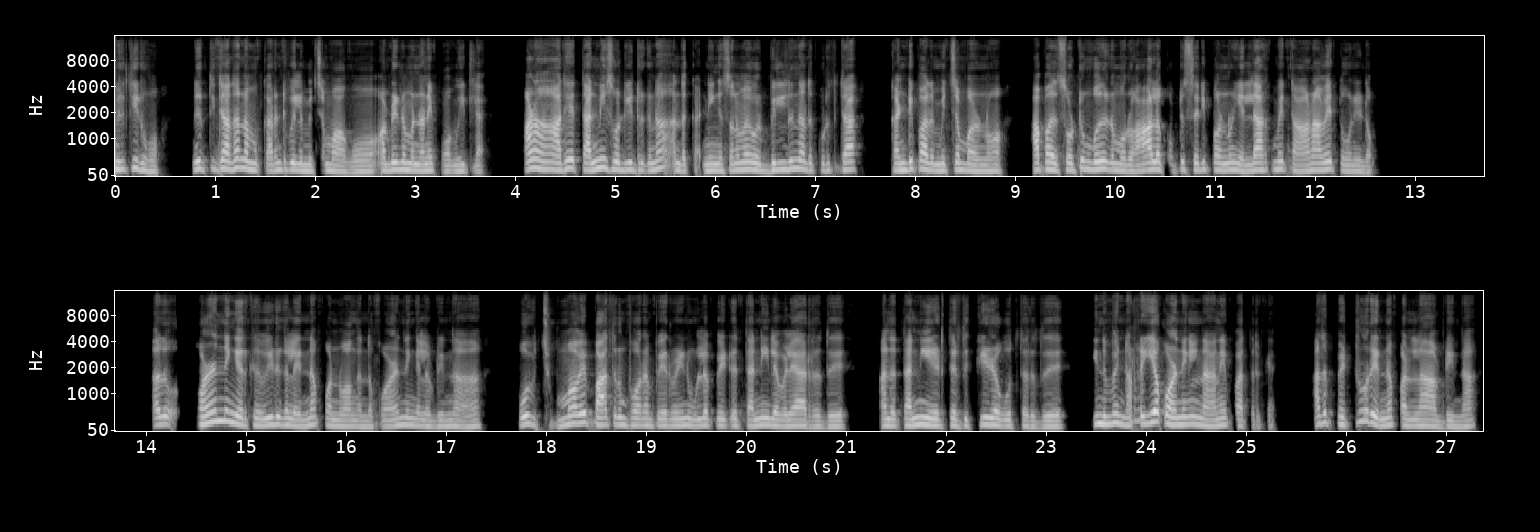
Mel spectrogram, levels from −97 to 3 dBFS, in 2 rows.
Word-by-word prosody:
நிறுத்திருவோம். 195 - -1 0.3
"நிறுத்திட்டா 210 +1 +2
தான் 235 -1 +3
நமக்கு 180 -5 -2
current 185 +4 -1
bill 175 -3 +2
மிச்சமாகும்." 145 -3 -2
அப்படின்னு 190 +3 +3
நம்ம 175 -2 +2
நினைப்போம் 150 -3 -2
வீட்டில. 155 -1 -5 0.5
ஆனா 230 +2 +7 0.2
அதே 220 +5 +3
தண்ணீர் 210 +5 +4
சொட்டிகிட்டு 190 -2 +1
இருக்குன்னா 185 +6 0
அந்த 175 -2 0
க - - -10
நீங்க 170 0 +2
சொன்ன 180 +2 0
மாதிரி 195 -1 +3
ஒரு 165 - -3
பில்ன்னு 205 +4 +2
அதை 180 - -4
கொடுத்துட்டா 180 +3 0 0.4
கண்டிப்பா 200 +4 +2
அத 175 - 0
மிச்சம் 180 +2 -2
பண்ணணும். 155 0 -1 0.4
அப்ப 190 - 0
அது 180 - +1
சொட்டும்போது 200 +2 +3
நம்ம 175 -2 0
ஒரு 155 - -1
ஆள 195 +1 +7
கூப்ட்டு 200 -2 -7
சரி 185 +2 -2
பண்ணனும் 185 0 +1
எல்லாருக்குமே 190 +4 +2
தானாவே 180 +6 +3
தோனிடும். 150 -3 -5 1.5
அது 200 +2 +3 0.3
குழந்தைங்க 260 +3 +4
இருக்கிற 180 -1 -3
வீடுகள்ல 185 -3 +1
என்ன 190 +5 -1
பண்ணுவாங்க? 155 -3 -2
அந்த 140 - -5
குழந்தைகள் 165 +2 -2
அப்படின்னா, 150 +1 -4 0.6
ஓ - - +5 0.2
சும்மாவே 215 +9 +2
பாத்ரூம் 190 -1 +3
போறேன் 175 -2 -2
பேர்வழின்னு 170 +1 -1
உள்ள 170 +2 0
போய்ட்டு 165 0 -3
தண்ணீல 170 +2 +1
விளையாடுறது, 145 -3 -1 0.5
அந்த 170 0 +1
தண்ணீய 180 +1 +4
எடுத்தெடுத்து 165 0 -5
கீழ 195 -1 +3 0.2
ஊத்துறது 145 -3 -4 0.4
இந்த 220 -1 +4
மாதிரி 225 -1 +1
நிறைய 215 +5 +2
குழந்தைகள்ல 200 0 +4
நானே 165 +4 0
பார்த்து 165 -1 -5
இருக்கேன். 140 +1 -18 0.4
அத 215 - 0
பெற்றோர் 235 +8 -2
என்ன 175 +3 0
பண்ணலாம்? 160 -1 +1
அப்படின்னா 145 0 -4
180 Hz, 165 wpm, -23 LUFS, 160-195 Hz, 1.5 s, ஆனா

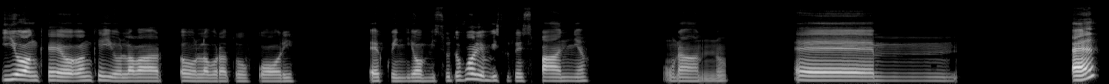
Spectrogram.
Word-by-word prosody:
Io 220 +1 +2
anche 195 -2 +3
ho 170 -1 +3
anche 185 +2 -3
io 180 -4 -3
ho 160 - -3
lavar 160 0 0
ho 165 -2 -2
lavorato 155 0 -5
fuori 150 +1 -4 0.7
e 165 - -2
quindi 155 -1 -9
ho 165 - +1
vissuto 175 +4 -10
fuori, 245 0 +3
ho 200 - -3
vissuto 180 -2 -11
in 170 - -5
Spagna 170 0 -3 0.8
1 - - -8
anno, 90 - -6 0.6
ehm 180 -3 +1 1.2
Eh? 205 - +10
170 Hz, 125 wpm, -20 LUFS, 160-185 Hz, 1.2 s, Eh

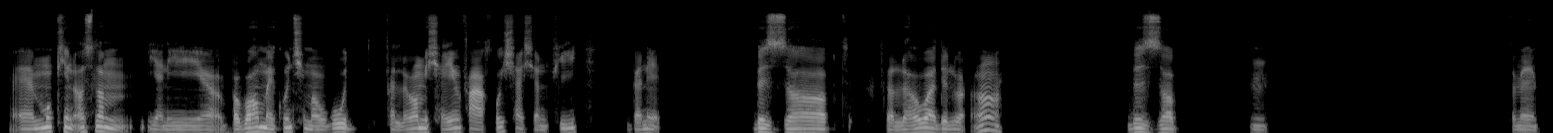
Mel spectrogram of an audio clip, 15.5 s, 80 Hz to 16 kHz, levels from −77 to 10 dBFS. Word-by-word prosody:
آآ 100 0 -1
ممكن 125 +3 +3
أصلًا 120 -3 +2 0.2
يعني 95 -1 -3 0.2
باباهم 110 +6 +4
ما 100 - +5
يكونش 120 +4 0
موجود 100 +3 +1 0.3
فاللي 90 -1 -4
هو 105 +2 +3
مش 110 -3 +1
هينفع 105 +1 +3
أخش 125 +7 -3
عشان 95 -4 -4
في 110 +2 -3 0.5
بنات 100 +1 -3 0.9
بالضبط، 105 -1 +2 0.2
فاللي 95 +1 -2
هو 115 +4 +4
دلو 100 -2 -1
آه. - - +1 1.3
بالضبط، 105 -1 +1 0.7
إمم. 95 -1 -8 2.4
تمام. 90 -1 -3
100 Hz, 95 wpm, -27 LUFS, 95-115 Hz, 2.4 s, ما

